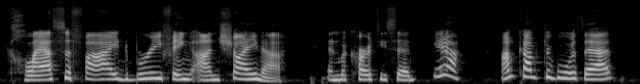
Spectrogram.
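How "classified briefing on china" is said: very slow, deliberate, pointed word-by-word emphasis. A host reporting a question put to the House Speaker, very slow. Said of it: "I'm going to say this slowly now".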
